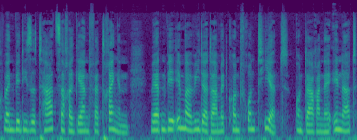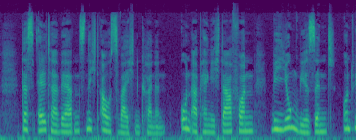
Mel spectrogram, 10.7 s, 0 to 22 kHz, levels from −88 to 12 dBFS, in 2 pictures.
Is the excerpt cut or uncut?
cut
